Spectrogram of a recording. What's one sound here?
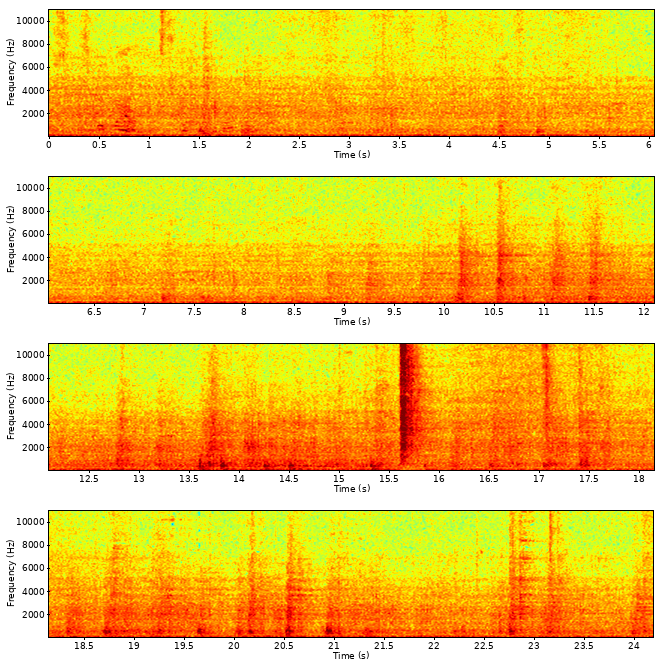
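A train rumbles steadily along the rails, heard from inside a carriage.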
